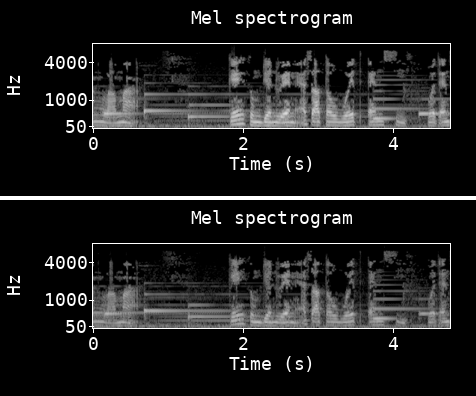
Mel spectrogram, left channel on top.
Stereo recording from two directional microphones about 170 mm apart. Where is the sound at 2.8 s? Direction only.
30° left (ahead or behind).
